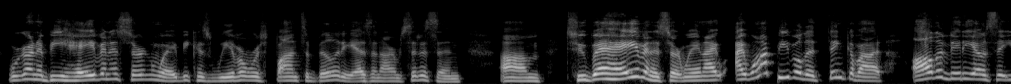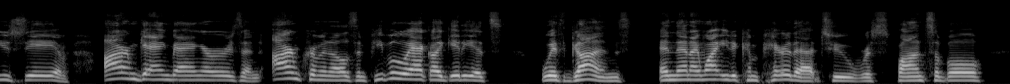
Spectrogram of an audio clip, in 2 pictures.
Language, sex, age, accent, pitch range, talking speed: English, female, 50-69, American, 165-215 Hz, 185 wpm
